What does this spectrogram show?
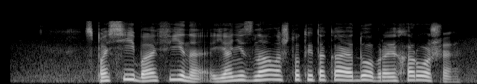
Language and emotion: Russian, positive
